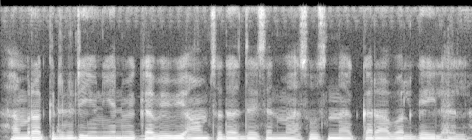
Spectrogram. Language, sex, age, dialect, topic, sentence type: Magahi, male, 56-60, Central/Standard, banking, statement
